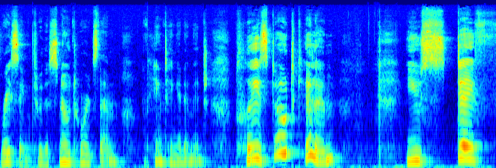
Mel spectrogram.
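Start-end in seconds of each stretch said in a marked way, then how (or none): 3.1-4.5 high, loud, slow begging; desperate plea. A narrator's reading. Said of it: "a loud, desperate voice screamed out". 5.4-6.5 slow, loud gruff attacker; gruff shout. A narrator's reading. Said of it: "shouted the gruff male voice".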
